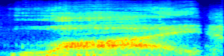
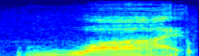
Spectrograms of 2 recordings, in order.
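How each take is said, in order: First: Breathy whispered cry of why; mock whisper-shout. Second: Low, soft, wailing why; mock anguished cry. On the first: Ranting vlogger repeats the question as a dramatic whisper-shout. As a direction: hiss it out like a stage whisper. Mock despair over guitar tone. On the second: Ranting vlogger fakes despair with a soft, low wail. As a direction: moan it like a comic lament.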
